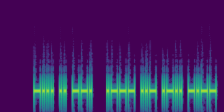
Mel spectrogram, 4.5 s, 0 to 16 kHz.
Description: Morse code, heard as a keyed tone, about 28 wpm, 700 Hz. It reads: BIG JULY
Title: Pangram Challenge v2 - 28wpm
